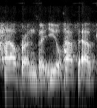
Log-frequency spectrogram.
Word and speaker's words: Heilbrun: I believe it's Heilbrun, but you'll have to ask him how he prefers it.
